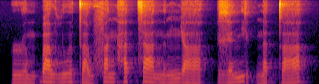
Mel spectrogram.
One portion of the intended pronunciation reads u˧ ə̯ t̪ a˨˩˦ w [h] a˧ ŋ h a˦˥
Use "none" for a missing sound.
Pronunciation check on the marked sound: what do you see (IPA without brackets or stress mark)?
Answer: f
